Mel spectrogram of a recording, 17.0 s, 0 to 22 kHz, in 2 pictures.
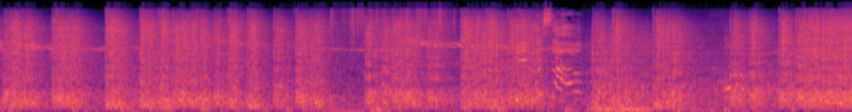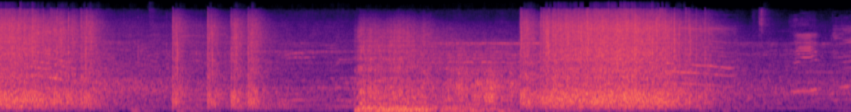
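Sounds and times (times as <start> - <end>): deep firework boom: 0.0 - 9.5, 12.0 - 15.7
fireworks sharp bangs: 0.0 - 16.1
fireworks crackling: 0.0 - 17.0.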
